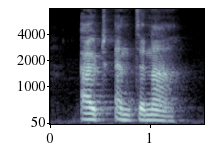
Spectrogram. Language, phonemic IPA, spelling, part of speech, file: Dutch, /ˌœytɛntəˈna/, uit-en-te-na, adverb, Nl-uit-en-te-na.ogg
- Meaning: comprehensively, thoroughly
